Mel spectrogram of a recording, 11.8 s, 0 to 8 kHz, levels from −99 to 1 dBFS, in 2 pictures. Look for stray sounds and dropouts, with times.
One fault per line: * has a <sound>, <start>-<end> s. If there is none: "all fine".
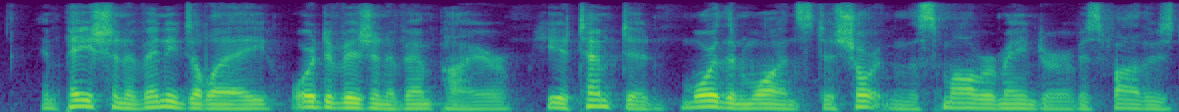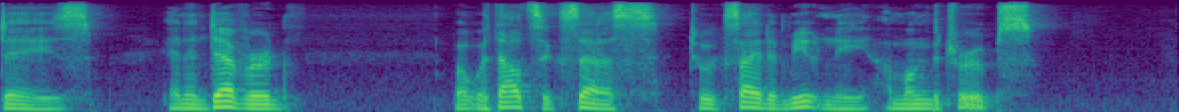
all fine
